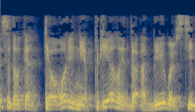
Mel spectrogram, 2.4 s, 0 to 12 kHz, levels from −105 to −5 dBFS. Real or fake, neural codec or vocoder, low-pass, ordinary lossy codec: real; none; 7.2 kHz; MP3, 32 kbps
